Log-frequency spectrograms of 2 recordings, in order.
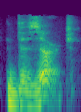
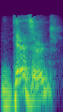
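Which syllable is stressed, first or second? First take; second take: second; first. First: The stress is on the second syllable. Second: The stress is on the first syllable. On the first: It is the verb meaning to abandon. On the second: It names a dry region like the Sahara.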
